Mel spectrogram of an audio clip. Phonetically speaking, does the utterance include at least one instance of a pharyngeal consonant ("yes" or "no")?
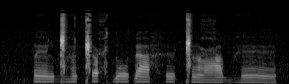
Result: yes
